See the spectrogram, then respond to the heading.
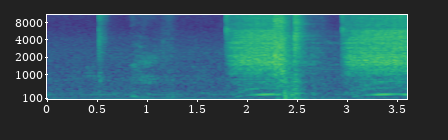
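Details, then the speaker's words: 2015 KTM 450 SXF with a no-start, being started after adjusting the throttle body cold-start knob with choke on; starter whirs up in short free spins without a steady compression beat: starter clutch slipping. "this thing's going to need a new starter clutch dang it okay I got it started and running starter clutch is going out"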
